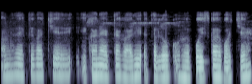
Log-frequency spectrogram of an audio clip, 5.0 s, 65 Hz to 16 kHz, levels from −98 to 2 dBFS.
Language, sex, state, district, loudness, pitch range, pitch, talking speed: Bengali, male, West Bengal, Jhargram, -27 LUFS, 105-115 Hz, 110 Hz, 130 wpm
